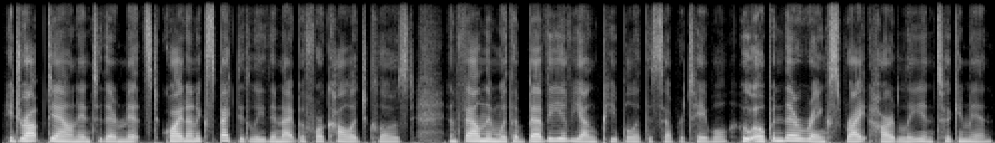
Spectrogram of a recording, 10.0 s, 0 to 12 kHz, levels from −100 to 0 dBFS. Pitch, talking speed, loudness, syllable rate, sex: 185 Hz, 215 wpm, -21 LUFS, 6.0 syllables/s, female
